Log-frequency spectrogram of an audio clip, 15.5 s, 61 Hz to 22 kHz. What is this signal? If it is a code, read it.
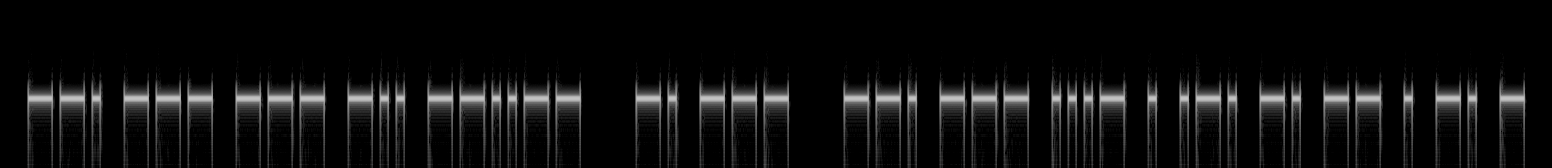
Morse code, heard as a keyed tone, about 16 wpm, 700 Hz. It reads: GOOD, NO GOVERNMENT
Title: Sentences from Top 1000 Words - Review Part 3 - 15wpm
